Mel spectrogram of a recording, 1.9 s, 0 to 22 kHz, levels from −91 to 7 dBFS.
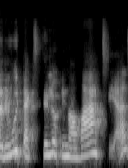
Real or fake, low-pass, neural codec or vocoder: fake; 14.4 kHz; codec, 32 kHz, 1.9 kbps, SNAC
